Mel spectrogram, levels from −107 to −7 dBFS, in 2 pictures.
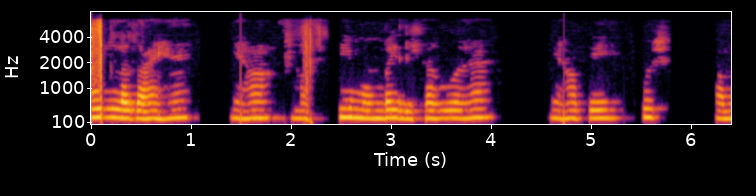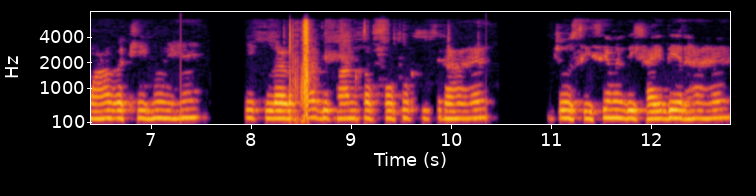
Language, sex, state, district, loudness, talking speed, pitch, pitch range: Hindi, female, Chhattisgarh, Balrampur, -24 LUFS, 140 wpm, 210 Hz, 200-215 Hz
